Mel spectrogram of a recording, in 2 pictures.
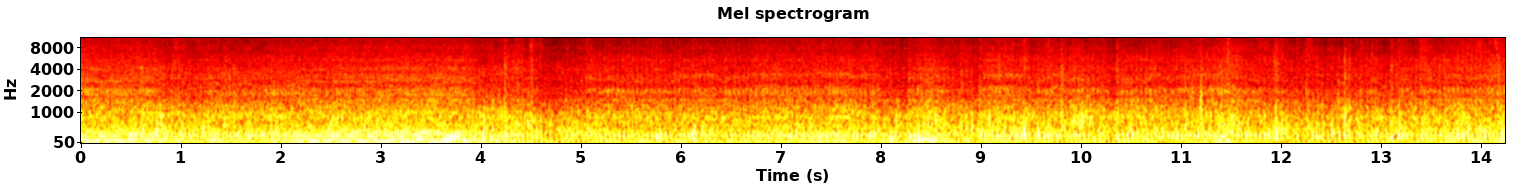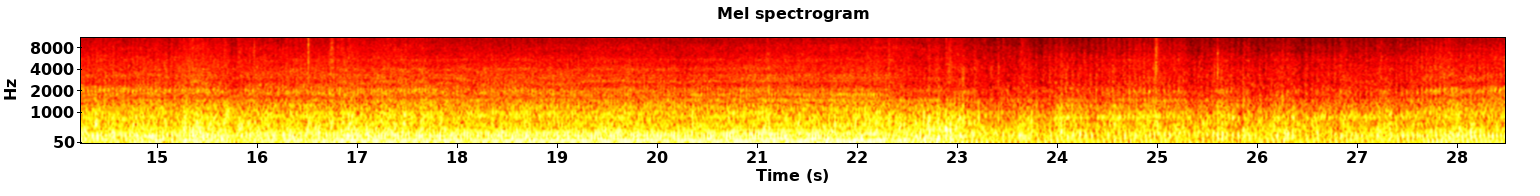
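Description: Hero Xpulse 200 single-cylinder motorcycle engine running under way on rough off-road ground. The engine note holds steady for stretches and breaks up and shifts between them. Frequent knocks and clatter come from the rocky track.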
